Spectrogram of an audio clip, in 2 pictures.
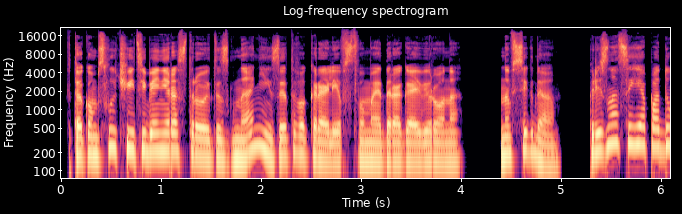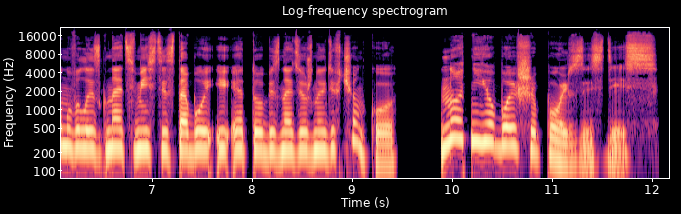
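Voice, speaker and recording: A woman voicing a jealous, cruel queen who shouts and mocks in an audiobook. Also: lively intonation, brisk, dry recording, studio quality, close to an everyday voice. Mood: sarcastic. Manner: shrill shouting and biting sarcasm.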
